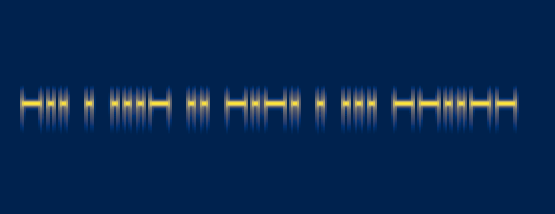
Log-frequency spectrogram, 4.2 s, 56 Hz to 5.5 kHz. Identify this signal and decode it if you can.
Morse code, heard as a keyed tone, about 25 wpm, 600 Hz. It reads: DEVICES,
